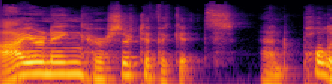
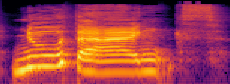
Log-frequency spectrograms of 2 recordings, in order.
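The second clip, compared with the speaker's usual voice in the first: Rapunzel refusing; 11 semitones higher, 11 dB louder than usual. Acted. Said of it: "she replied".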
